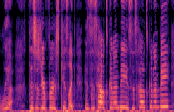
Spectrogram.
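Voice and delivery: high, rushed voice in the head; little inner voice. Retold or imitated. Little voice in her head before first kiss, high urgent questioning. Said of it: "the little voice in my head was like".

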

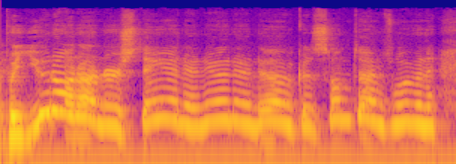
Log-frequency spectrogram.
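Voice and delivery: high, pleading protest; mock whiny woman. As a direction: mimic her objection, whiny. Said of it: "this gal's like".

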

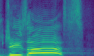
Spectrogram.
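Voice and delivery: high, full-force drawn-out shout; desperate yell. Acted. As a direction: scream for him over the crowd. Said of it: "And he yells".

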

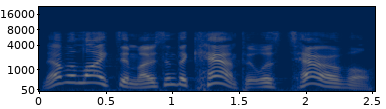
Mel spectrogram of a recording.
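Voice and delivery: put-on Yiddish accent. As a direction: grumble it with Yiddish lilt. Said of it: "He's never like".

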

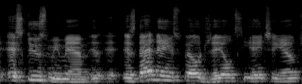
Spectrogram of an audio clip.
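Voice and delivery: high, hesitant, overly polite; mock politeness. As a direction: stumble through it politely. Retold polite question to teacher.

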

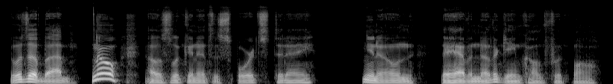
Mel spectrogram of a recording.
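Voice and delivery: ordinary delivery

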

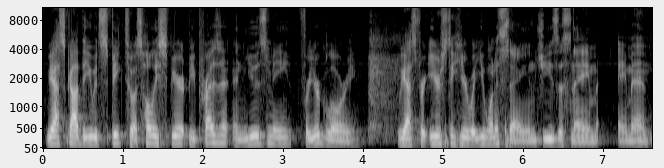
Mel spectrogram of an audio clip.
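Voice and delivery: soft, hushed prayer voice. Acted. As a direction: pray quietly to God. Closing prayer before sermon.

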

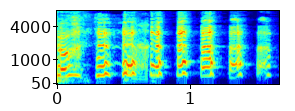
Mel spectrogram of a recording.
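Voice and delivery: bright burst of laughter; hearty laugh. Real, not acted. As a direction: laugh out loud at the joke. Host laughs at Marilyn joke.

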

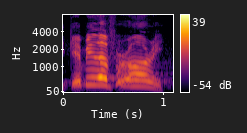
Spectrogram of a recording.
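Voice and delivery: high, loud, whiny plea for a Ferrari; mock begging. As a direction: beg like a greedy kid, voice going up. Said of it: "when you're crying out".

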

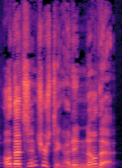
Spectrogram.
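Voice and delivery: squeaky fake-amazed receptionist; surprised receptionist. Receptionist acting amazed at his job, high mock surprise. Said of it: "she goes".

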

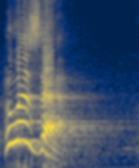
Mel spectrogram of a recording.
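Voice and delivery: loud, high, drawn-out challenge; imitating an outraged woman's shout; indignant demand. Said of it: "That's how she said it".

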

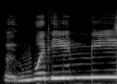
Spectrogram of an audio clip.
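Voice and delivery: high, drawn-out squeal of disbelief; mock outrage. Co-host reacts to a rant against New York, mock outraged. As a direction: squeak it out, aghast for fun.

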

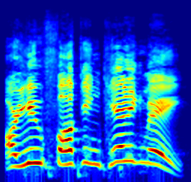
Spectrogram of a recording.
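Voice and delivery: loud, high, disbelieving outburst; outraged shout. Real, not acted. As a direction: yell it in disbelief. Outraged at the clip.

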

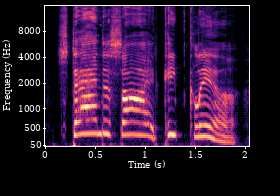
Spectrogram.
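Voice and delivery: very high, slow yelled warning; shouted warning. A narrator's reading. Egg cozy on a sliding tray warning Moomintroll, shouting high. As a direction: call it out as you come coasting down. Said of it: "and it shouted".

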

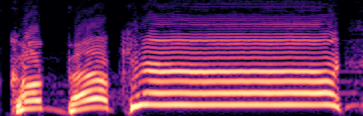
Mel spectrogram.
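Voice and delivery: huge, high, long-drawn holler; commanding shout. Retold or imitated. Man chasing a runaway child, booming yell. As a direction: bellow it and stretch the last word.

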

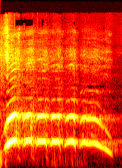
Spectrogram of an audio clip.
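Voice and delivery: very high, long rippling whoop; excited boy's whoop. Retold or imitated. Little boy rejoices at the miracle, high rippling whoop. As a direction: whoop like a thrilled little kid.

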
